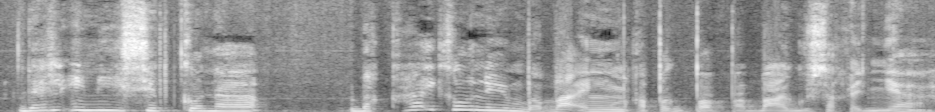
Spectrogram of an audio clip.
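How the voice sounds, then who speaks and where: A woman's voice: mid-range voice, brisk, natural voice. An actress with a Filipino accent playing a troubled, kindly middle-aged store owner and mother in a radio drama. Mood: disappointed, confiding. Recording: faint music behind.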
